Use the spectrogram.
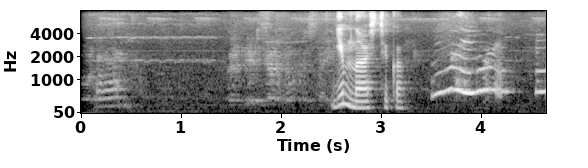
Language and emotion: Russian, neutral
